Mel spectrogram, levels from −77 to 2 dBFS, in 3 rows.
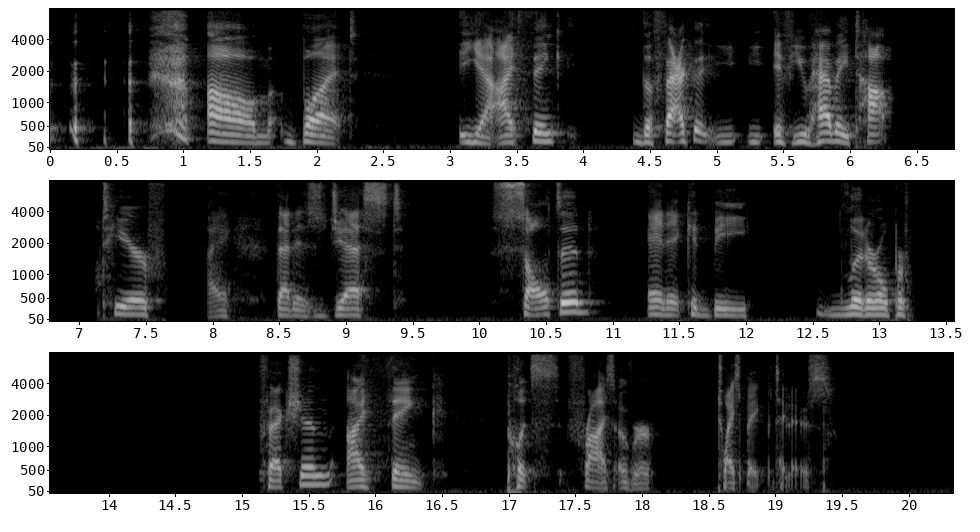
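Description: At 6.30 s, right after "you have a", a call audio freeze stops the speech for 0.82 s. It is likely that delayed packets drained the jitter buffer. A brief fading buzz gives way to about 0.76 s of silence, and the speech then resumes exactly where it stopped, with nothing skipped.

A long network dropout follows at 7.64 to 7.97 s, ending just before "that is just". It sounds similar, with a short decaying tail and then about 0.25 s of silence. The difference is that roughly 0.32 s of speech never returns, likely because the packets were lost, so the sentence jumps ahead.

From 11.82 to 13.16 s, after "salted and it could", a jitter buffer speed-up plays the speech at 156% speed. Short pitch-period pieces, roughly 0.7 s in total, are cut out to reduce the buffered delay. The voice sounds hurried but stays at the same pitch, which sets it apart from a tape-style speed change.

A second call audio freeze runs from 13.20 to 15.15 s. 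It holds the speech for 1.92 s, about 1.83 s of which is silent, and likely comes from another packet stall. As with the first freeze, the speech picks up without loss.

The buffer then catches up with a second speed-up from 16.30 to 20.30 s, at 146%. About 2 s are trimmed, again with the pitch unchanged. Throughout the clip, the call codec leaves nothing above 8 kHz.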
